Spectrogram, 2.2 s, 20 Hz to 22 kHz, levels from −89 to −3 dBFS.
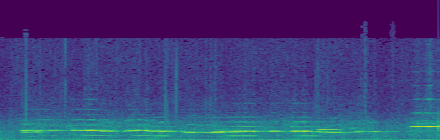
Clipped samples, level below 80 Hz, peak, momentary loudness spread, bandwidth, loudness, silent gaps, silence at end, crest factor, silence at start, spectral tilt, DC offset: under 0.1%; -42 dBFS; -8 dBFS; 6 LU; 17 kHz; -20 LUFS; none; 0 s; 14 dB; 0 s; -3 dB/octave; under 0.1%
